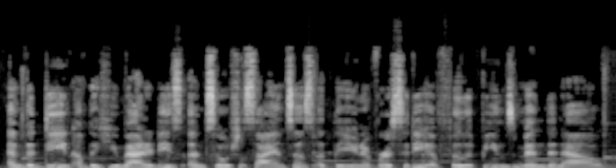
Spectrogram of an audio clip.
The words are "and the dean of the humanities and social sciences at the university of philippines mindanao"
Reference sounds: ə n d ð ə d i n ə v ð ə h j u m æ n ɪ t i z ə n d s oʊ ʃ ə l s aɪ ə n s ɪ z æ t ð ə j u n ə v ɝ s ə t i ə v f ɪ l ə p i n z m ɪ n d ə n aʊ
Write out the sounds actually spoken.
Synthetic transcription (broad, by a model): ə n ð ə d i n ə v ð ə h j u m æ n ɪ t i z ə n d s oʊ ʃ l s aɪ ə n s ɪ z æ t ð ə j u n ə v ɝ s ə t i ə v f ɪ l ə p i n z m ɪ n d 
